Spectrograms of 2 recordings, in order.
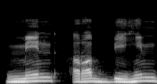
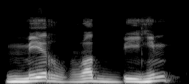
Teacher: जहां हम मीन रब्बीह की बजाय मिर रब्बीह कहेंगे। यानी नून और रा का इदगाम कर देंगे।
